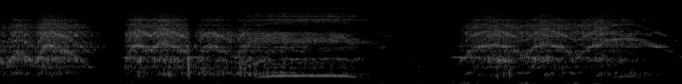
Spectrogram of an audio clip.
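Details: 2003 Radio Shack Brum RC car, finished hobby-grade rebuild, demonstration run: high, thin electric whine in bursts rising and falling with throttle, smooth and even; drive motor running healthy.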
